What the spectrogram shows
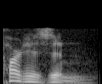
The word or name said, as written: partizan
